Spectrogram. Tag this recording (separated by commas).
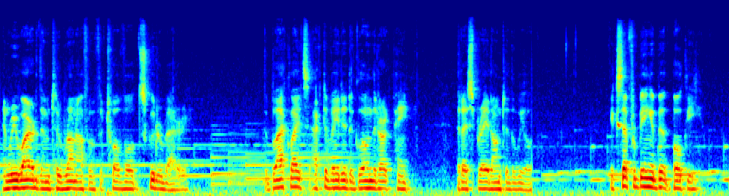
Speech, Music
